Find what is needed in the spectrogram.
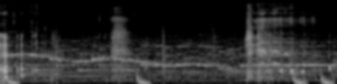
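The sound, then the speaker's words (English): An ice cream van's melodic chime plays faintly outside, a thin tune running through the whole stretch under low background noise and a few soft thuds. “ice cream van turned up, if you can hear that very subtly in the background.”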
